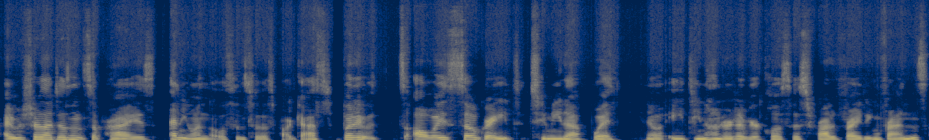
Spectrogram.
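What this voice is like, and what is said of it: Voice sounds a little different. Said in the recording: “my voice sounds a little different ... I talked a lot while I was there”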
